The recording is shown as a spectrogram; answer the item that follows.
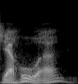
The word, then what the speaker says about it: Yahuwah: name yahuwah or yotebafe it is pronounced as yahuwah is our heavenly father jesus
